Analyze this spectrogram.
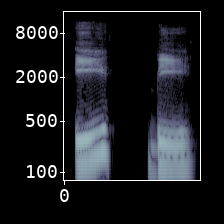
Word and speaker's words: eBeep: if you're curious about the spelling of this, it's EBEEP. All caps, by the way. Oh, so just eBeep, just spelled like it sounds.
